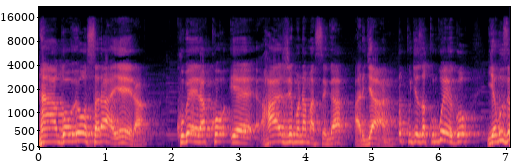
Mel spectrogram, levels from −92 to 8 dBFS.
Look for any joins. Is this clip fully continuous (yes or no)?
no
